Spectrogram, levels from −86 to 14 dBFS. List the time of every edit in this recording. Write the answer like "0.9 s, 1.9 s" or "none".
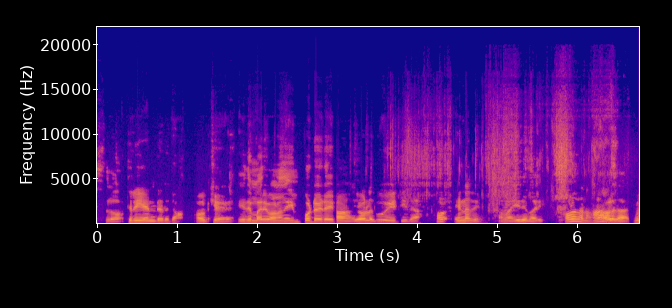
3.0 s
